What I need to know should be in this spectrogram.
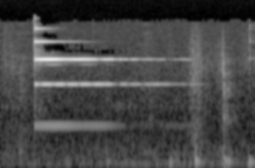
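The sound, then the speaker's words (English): A small hand bell, used at a panel discussion to signal that speaking time is up, is struck once, giving a bright, clear ding whose high ringing tone fades over about two seconds, followed by a few faint soft sounds. “A bell will be rung. This is the bell, and it sounds like this.”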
